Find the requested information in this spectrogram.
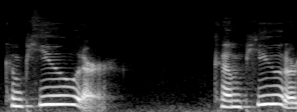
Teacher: pew is the primary stress so it's going to be longer and higher in Pitch · Schwa at the beginning, schwa at the end.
